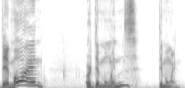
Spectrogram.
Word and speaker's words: Des Moines: Des Moines. You don't pronounce the S. No, you don't do the S. No, just Des Moines.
